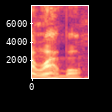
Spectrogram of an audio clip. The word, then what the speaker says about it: Rehoboam: And then they get that Rehoboam, or I can't remember how to pronounce it. Yeah, Rehoboam.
